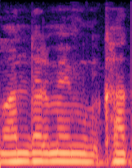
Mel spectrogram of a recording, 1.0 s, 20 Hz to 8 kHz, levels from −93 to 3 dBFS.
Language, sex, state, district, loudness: Maithili, male, Bihar, Supaul, -13 LUFS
